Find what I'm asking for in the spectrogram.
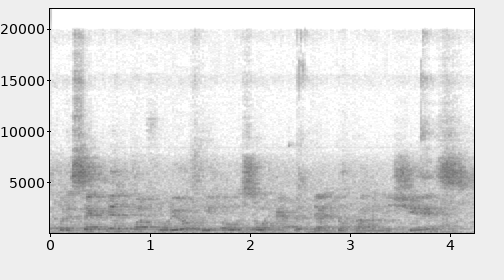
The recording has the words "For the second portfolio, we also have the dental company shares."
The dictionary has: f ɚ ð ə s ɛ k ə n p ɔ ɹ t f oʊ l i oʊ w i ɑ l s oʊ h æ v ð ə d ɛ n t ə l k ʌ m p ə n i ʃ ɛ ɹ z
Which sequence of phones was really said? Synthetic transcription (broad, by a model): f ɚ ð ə s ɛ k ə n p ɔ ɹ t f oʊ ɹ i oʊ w i ɑ l s oʊ h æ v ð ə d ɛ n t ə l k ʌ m ə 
